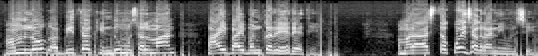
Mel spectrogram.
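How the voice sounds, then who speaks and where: A woman's voice: on the high side, normal speed, noisy background. A village woman speaking outdoors into a reporter's handheld mic, pleading and repeating her points. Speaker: village resident interviewed. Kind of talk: street interview.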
